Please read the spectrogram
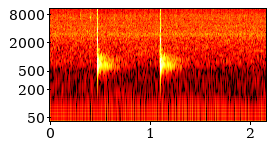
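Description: Two Lichess piece-move sound effects, short wooden knocks with a brief ringing tail, about half a second apart: one for each move played in the bullet game.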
